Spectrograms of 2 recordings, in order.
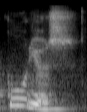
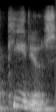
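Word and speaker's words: κύριος: conhecimento básico do grego tem a tendência de pronunciar kurios mas não se preocupem com isso dá pode impronunciar cores sem problema algum em é ou não pronunciar né agora a pronúncia correta na transliteração de senhor é do grego para o português seria kyrios então senhor kyrios é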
